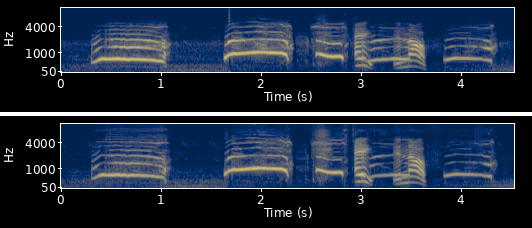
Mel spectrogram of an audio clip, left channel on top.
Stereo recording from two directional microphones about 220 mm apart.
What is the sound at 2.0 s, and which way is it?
Dog, 15° right (ahead or behind).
